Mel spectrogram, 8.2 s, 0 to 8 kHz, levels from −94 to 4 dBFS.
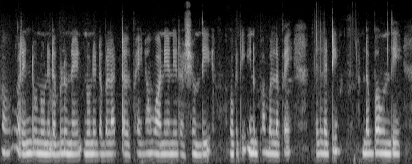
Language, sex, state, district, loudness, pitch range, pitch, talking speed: Telugu, female, Telangana, Adilabad, -21 LUFS, 195-210 Hz, 200 Hz, 140 wpm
